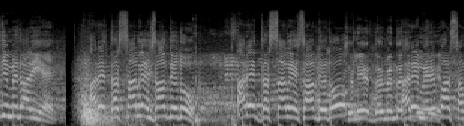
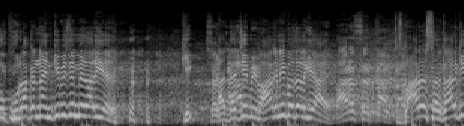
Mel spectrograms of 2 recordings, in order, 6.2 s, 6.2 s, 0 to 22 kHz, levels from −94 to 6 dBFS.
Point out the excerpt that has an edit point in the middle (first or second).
first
